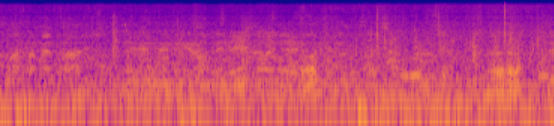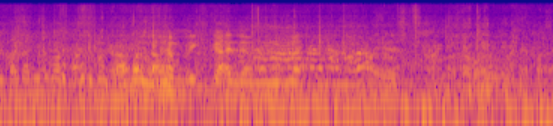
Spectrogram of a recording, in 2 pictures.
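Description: Young men talk and chatter nearby outdoors.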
